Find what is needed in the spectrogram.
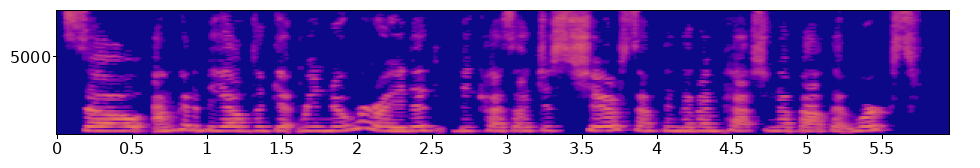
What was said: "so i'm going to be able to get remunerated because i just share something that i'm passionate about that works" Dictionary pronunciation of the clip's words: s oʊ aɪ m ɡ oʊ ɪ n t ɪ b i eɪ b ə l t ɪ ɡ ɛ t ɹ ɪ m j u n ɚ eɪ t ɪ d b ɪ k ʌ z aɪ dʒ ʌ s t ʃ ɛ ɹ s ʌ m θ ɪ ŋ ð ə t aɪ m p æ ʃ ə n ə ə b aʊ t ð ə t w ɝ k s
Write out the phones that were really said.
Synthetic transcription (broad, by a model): s oʊ aɪ m ɡ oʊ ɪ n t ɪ b i eɪ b l t ɪ ɡ ɛ t ɹ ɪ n u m ɚ eɪ t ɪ d b ɪ k ʌ z aɪ dʒ ʌ s t ʃ ɛ ɹ s ʌ m θ ɪ ŋ ð ə t aɪ m p æ ʃ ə n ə ə b aʊ t ð ə t w ɝ k s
